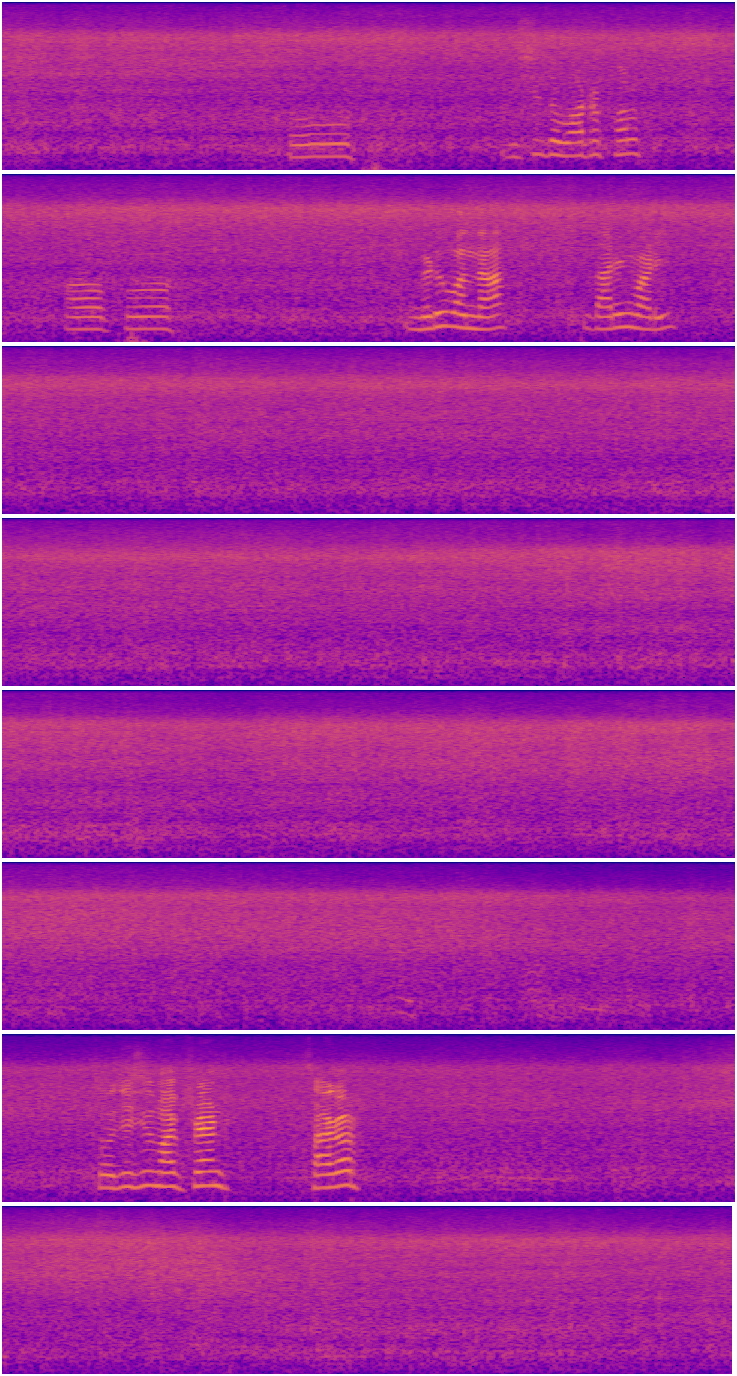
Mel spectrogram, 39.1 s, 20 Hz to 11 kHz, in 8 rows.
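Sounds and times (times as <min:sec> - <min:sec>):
waterfall splashing into pool: 0:00.0 - 0:39.0.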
